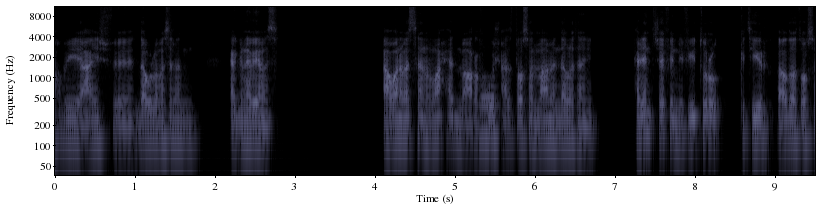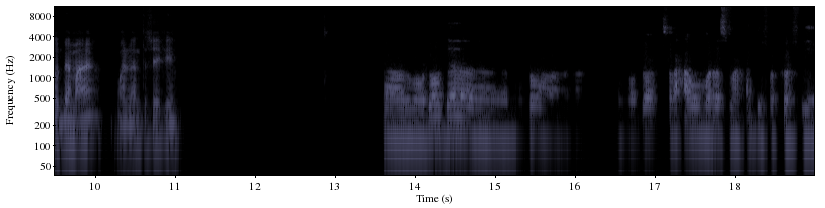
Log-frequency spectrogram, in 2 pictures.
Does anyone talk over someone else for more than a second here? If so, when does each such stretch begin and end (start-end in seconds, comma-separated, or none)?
none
